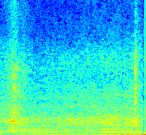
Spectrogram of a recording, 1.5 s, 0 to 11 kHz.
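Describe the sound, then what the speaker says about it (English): A modified BMW M2 (F87, N55 engine) with an M Performance exhaust and a tune above 400 horsepower accelerates hard, its engine note loud and steady and rising slightly over a short burst, with no talking. "a specially modified BMW M2, and it has an M Performance exhaust"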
